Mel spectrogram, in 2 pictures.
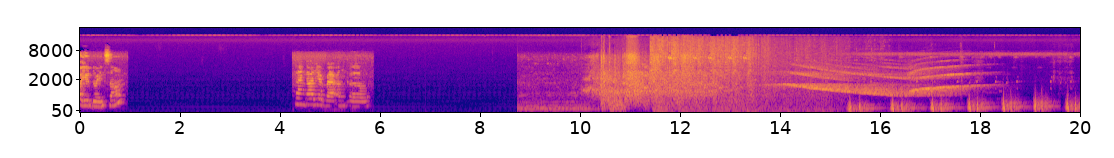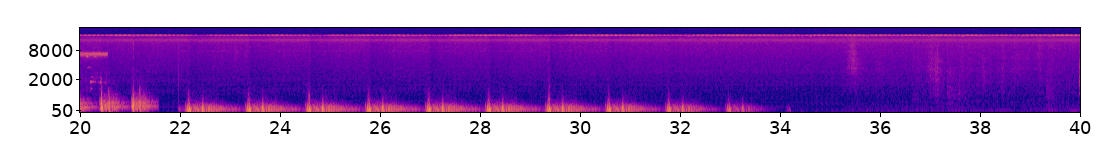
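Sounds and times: siren-like wailing tone: 11.4 - 20.3
heartbeat thuds: 15.3 - 33.7.

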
